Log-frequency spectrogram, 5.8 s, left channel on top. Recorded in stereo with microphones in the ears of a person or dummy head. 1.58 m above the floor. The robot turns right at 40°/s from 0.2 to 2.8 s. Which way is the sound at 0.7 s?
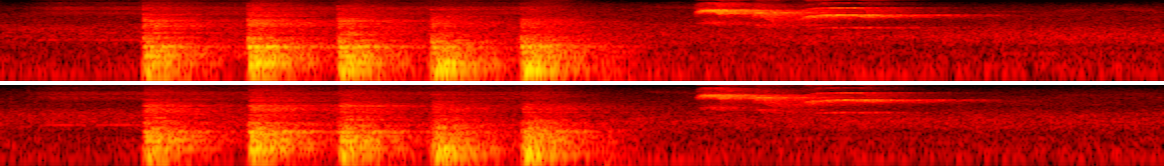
45° left (ahead or behind).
